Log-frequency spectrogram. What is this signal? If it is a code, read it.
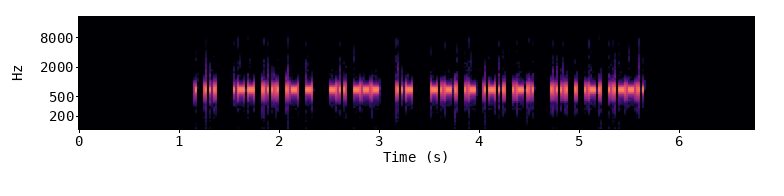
Morse code, heard as a keyed tone, about 51 wpm, 700 Hz. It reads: ES WHAT DO U CALL HER?
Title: Sentences from Top 100 Words and Abbreviations 50wpm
